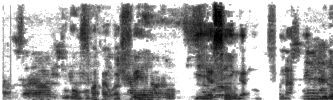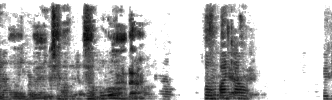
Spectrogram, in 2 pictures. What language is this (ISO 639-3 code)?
lug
